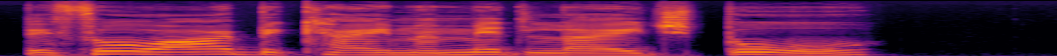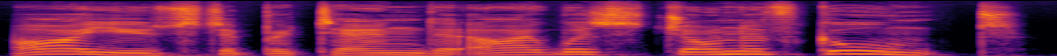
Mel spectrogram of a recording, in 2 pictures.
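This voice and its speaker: A woman voicing a kindly middle-aged husband, fussy, gently sceptical and reassuring, in an audiobook story. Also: sits low, unhurried, no room sound, clean studio sound. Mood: tender. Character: kindly middle-aged husband, cheery, solicitous, a bit dull.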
